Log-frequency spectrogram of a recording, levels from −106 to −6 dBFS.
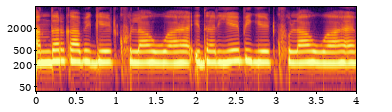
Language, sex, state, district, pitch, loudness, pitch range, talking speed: Hindi, female, Jharkhand, Deoghar, 235 Hz, -10 LUFS, 230-240 Hz, 210 wpm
